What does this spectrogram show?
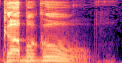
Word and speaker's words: capicola: It's spelt capicola. Yeah, I was going to say, it looks like capicola. Capicola. Which I love. But they call it gabagool because they're just dumb people.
